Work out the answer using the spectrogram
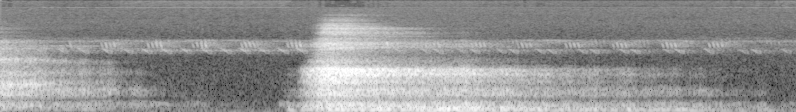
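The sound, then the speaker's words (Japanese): Slow human breathing: a soft breath, a brief lull, then a long, heavy exhale that rises loudly and gradually fades, with no speech. “ほら、吸って、吐いて、”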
